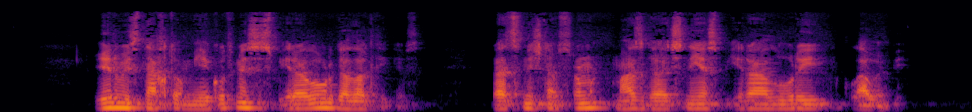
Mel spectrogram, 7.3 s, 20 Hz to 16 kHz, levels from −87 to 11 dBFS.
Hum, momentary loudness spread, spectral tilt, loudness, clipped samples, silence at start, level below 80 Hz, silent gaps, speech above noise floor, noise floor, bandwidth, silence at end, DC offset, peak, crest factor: none; 7 LU; -5.5 dB/octave; -24 LUFS; under 0.1%; 0.75 s; -54 dBFS; none; 49 dB; -73 dBFS; 11.5 kHz; 0.55 s; under 0.1%; -8 dBFS; 18 dB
